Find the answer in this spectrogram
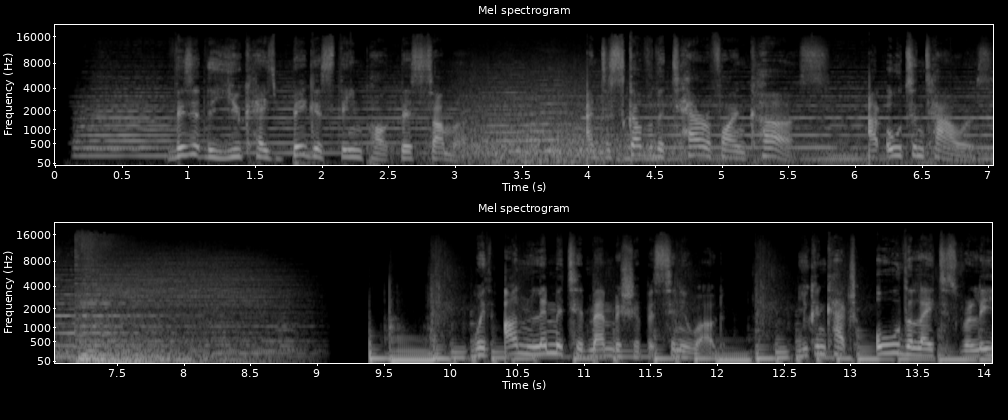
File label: Commercials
